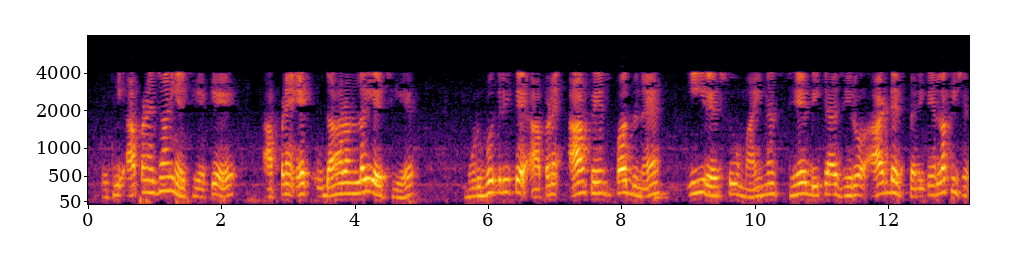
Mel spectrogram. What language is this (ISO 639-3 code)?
guj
